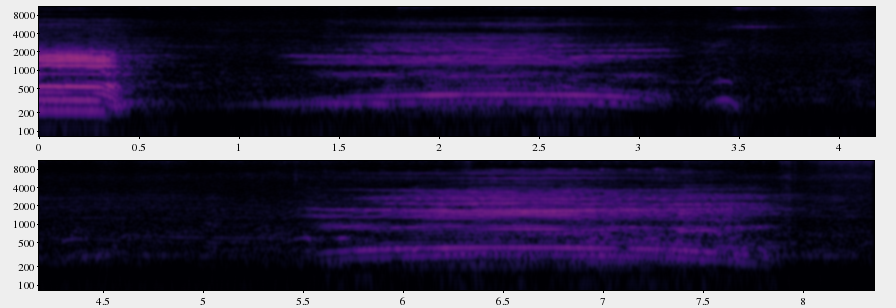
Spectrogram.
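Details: Red cows on their way home lowing: a brief sharp onset, then two long drawn-out moos about two seconds each, arching in pitch, separated by a quiet pause.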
